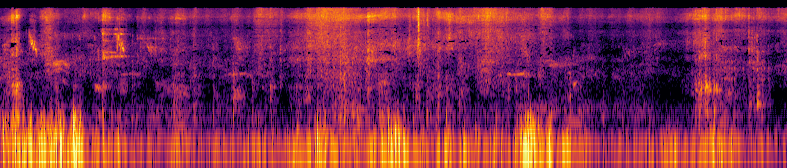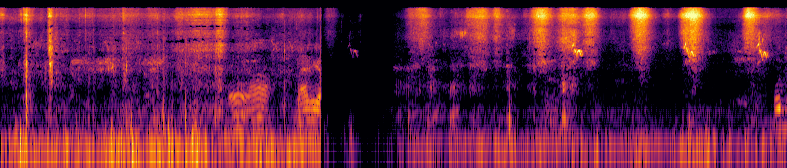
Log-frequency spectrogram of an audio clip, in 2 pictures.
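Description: Outdoor background sound: a low rumble on the microphone with faint voices in the distance. About fifteen seconds in comes a wavering animal-like call, then a brief silent gap.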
